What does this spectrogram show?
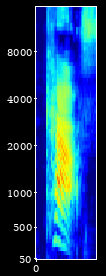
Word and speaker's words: calf: Calf, okay? So a calf is a baby cow. For this word, calf, you do not need to pronounce the L. It is silent.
